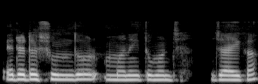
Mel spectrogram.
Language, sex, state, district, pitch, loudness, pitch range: Bengali, female, West Bengal, Jhargram, 215 Hz, -16 LUFS, 210-230 Hz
